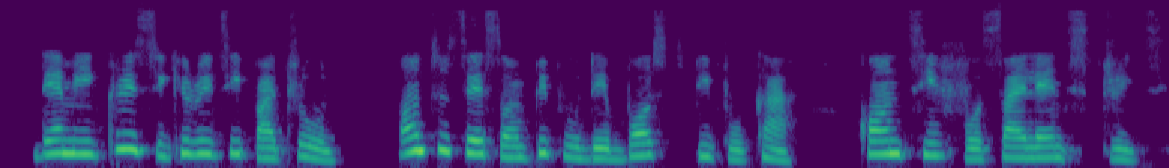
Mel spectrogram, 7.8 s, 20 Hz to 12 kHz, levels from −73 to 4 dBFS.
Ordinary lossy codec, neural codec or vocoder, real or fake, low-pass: Opus, 16 kbps; vocoder, 22.05 kHz, 80 mel bands, Vocos; fake; 9.9 kHz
